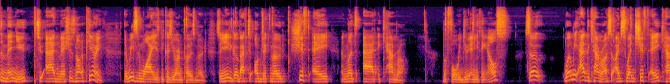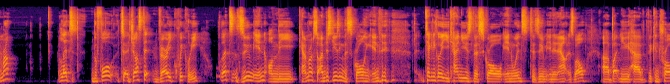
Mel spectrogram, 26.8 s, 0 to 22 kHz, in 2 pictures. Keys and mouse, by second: 3.6-4.8 drag, 5.9 shift+a, 9.4-10.5 middle drag, 12.7 shift+a, 14.9-15.4 shift+middle drag, 16.0 middle click, 22.2-22.9 ctrl+middle drag, 25.7-26.8 ctrl+middle drag.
